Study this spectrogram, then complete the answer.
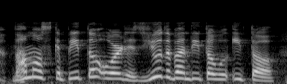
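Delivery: high, loud, fast warning; panicked cry. Acted. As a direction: yell it while fleeing. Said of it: "they cried".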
